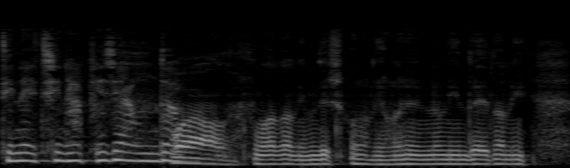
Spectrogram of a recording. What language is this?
Welsh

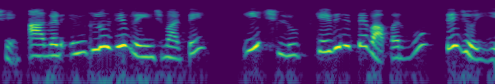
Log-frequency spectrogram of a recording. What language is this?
Gujarati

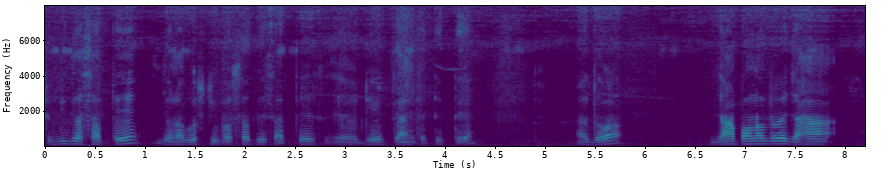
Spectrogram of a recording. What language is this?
Santali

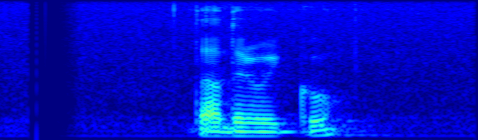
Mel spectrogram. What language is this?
Bangla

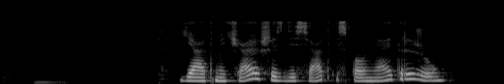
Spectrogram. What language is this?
Russian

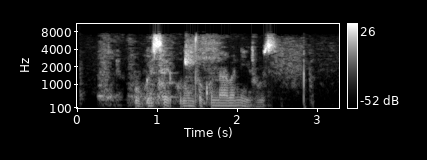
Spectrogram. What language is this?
Kinyarwanda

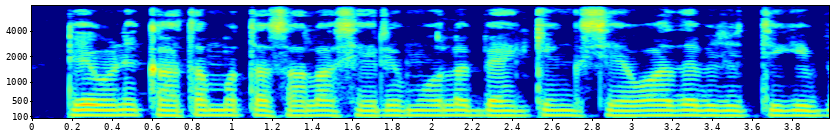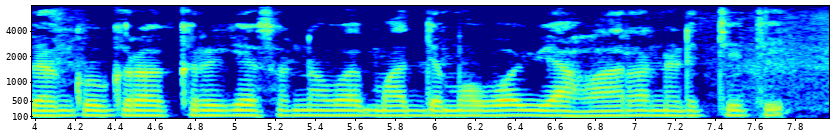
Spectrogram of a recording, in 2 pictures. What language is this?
Kannada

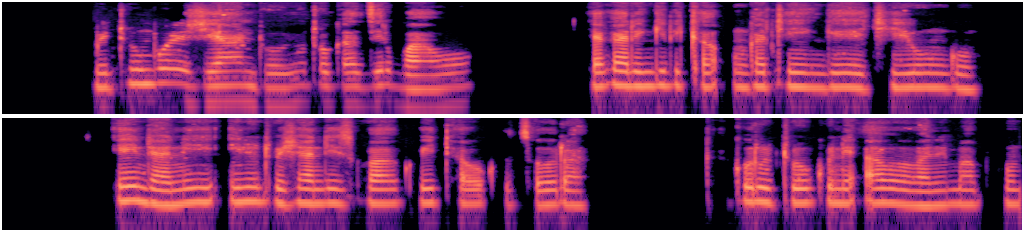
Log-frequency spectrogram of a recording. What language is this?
Ndau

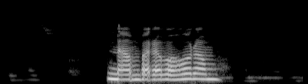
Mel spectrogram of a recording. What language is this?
Kinyarwanda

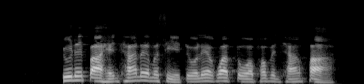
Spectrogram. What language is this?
Thai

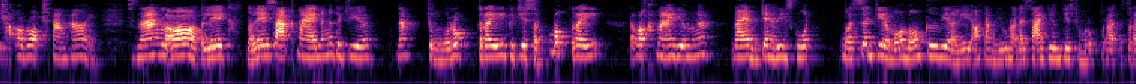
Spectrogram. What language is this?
Thai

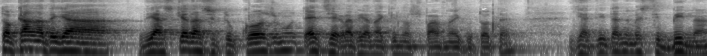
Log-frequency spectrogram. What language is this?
Greek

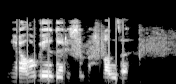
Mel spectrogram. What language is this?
Bashkir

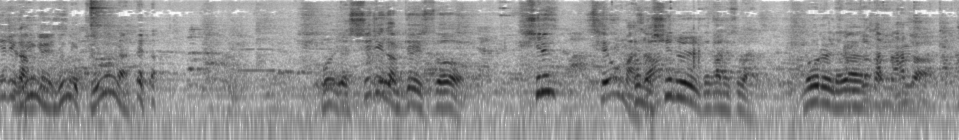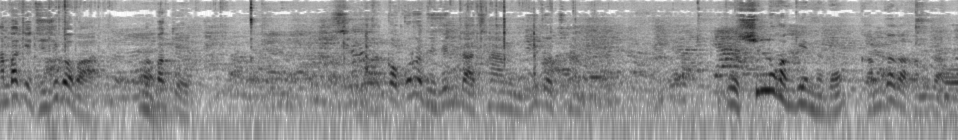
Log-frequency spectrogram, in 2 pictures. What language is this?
Korean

